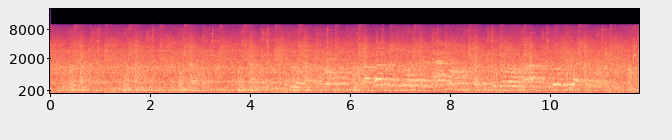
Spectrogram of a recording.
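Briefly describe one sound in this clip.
A packaging machine whirs and clatters steadily.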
